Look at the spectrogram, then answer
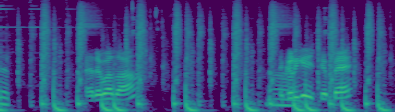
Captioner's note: doubtfully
